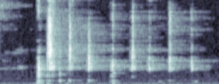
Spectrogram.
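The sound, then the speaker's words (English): A quick run of about ten crisp, bright keyboard clicks, unevenly spaced like fast typing on a clicky mechanical keyboard, with no voices. “Put on your clicky clacks, and then they'll be able to hear you listening to the typing.”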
